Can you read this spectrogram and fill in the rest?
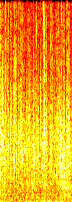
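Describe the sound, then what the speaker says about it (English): Heavy rain pounds steadily and loudly on surfaces during a thunderstorm, a dense, continuous roar with no voices. "there's so much lightning and so much storm and thunder and rain"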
